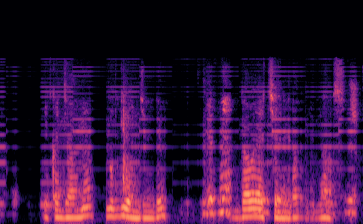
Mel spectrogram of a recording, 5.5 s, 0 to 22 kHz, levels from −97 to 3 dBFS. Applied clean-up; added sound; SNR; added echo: neural mask model RNNoise.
